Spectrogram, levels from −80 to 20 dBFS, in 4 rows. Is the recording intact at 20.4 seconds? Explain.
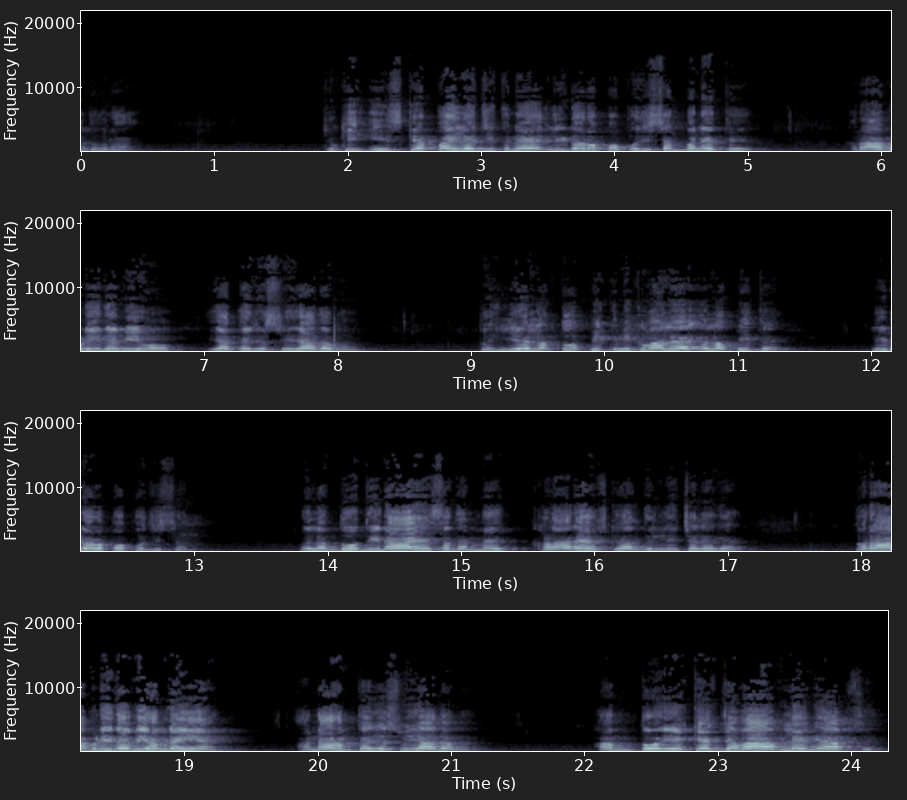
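Yes, the audio is intact at 20.4 seconds, with no dropout, glitch or other fault at that moment.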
